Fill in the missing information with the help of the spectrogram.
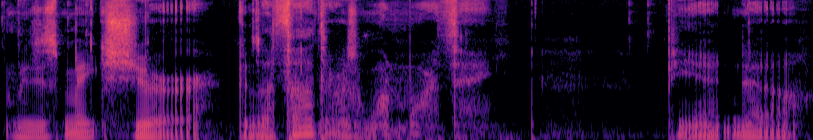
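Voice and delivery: fast whisper to himself; quick whisper. Real, not acted. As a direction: rush it under your breath. Muttering while checking notes.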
